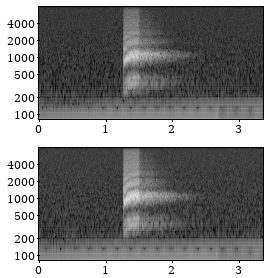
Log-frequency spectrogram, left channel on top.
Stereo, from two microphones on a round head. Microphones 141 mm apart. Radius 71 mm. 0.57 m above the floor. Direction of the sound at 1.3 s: 15° right (ahead or behind).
